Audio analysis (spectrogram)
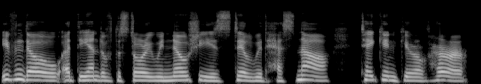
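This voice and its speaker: A woman from Morocco co-hosting a podcast, calmly discussing a short story. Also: fairly low pitch, brisk, clean tone, dry recording, studio quality. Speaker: podcast co-host. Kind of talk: literary discussion.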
